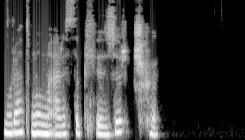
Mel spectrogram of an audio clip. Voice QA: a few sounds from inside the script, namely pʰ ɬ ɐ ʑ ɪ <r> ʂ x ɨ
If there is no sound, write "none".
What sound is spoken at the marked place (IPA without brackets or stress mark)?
r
